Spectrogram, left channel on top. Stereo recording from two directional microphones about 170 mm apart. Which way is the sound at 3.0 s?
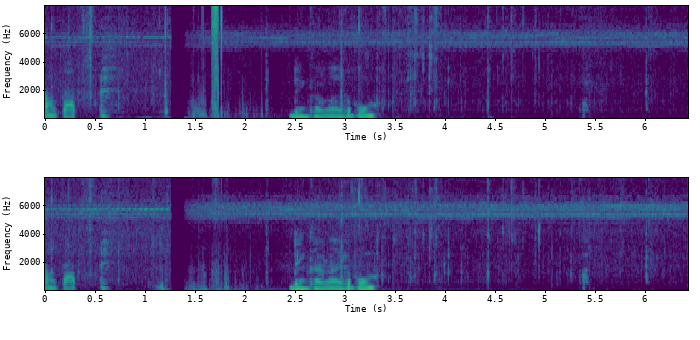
Centre (ahead or behind).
